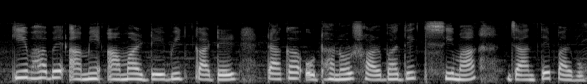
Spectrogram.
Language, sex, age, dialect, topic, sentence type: Bengali, female, 18-24, Rajbangshi, banking, question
